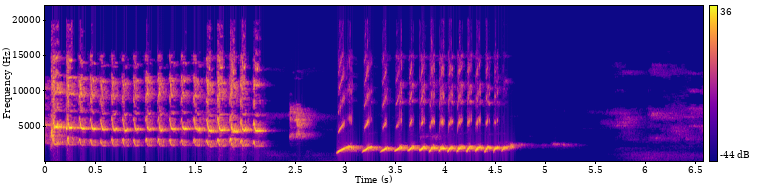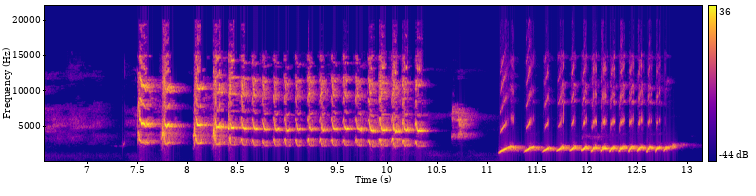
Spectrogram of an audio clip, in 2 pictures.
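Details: White-rumped shama singing to provoke other shamas, with cililin and prenjak-style phrases: a loud buzzy trill and a rapid rising chirp run, repeated twice with a quiet noisy break between the two.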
